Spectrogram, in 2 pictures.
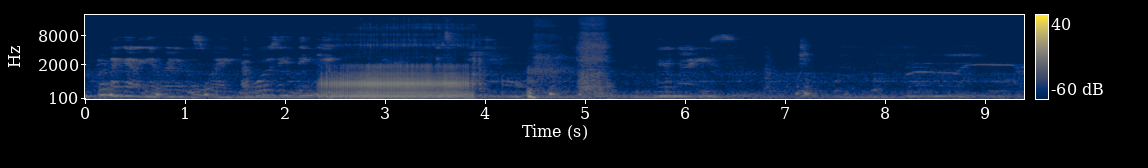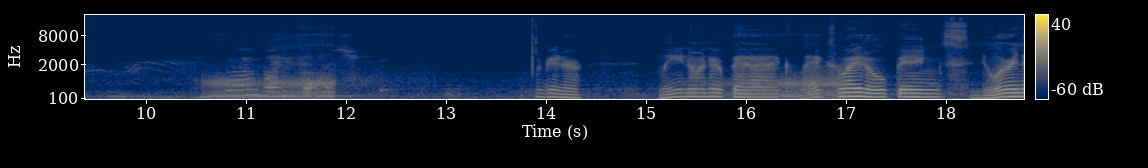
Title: Diamond Snoring Up A Storm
